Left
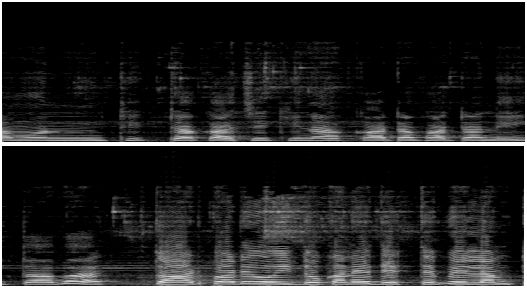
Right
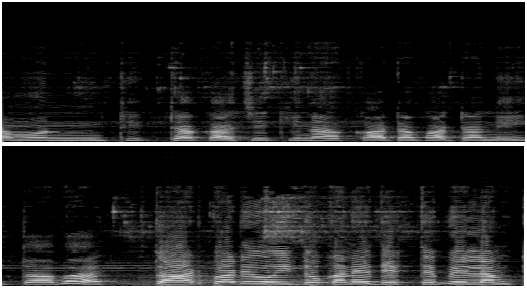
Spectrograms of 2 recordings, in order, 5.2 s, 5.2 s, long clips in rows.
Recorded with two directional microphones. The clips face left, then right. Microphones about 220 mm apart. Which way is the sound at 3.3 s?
45° left (ahead or behind).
